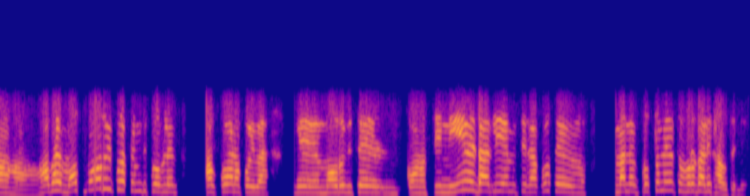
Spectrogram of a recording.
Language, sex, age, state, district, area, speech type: Odia, female, 45-60, Odisha, Kandhamal, rural, conversation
